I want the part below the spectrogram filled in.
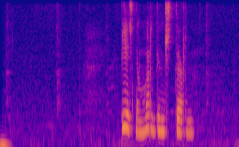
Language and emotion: Russian, neutral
